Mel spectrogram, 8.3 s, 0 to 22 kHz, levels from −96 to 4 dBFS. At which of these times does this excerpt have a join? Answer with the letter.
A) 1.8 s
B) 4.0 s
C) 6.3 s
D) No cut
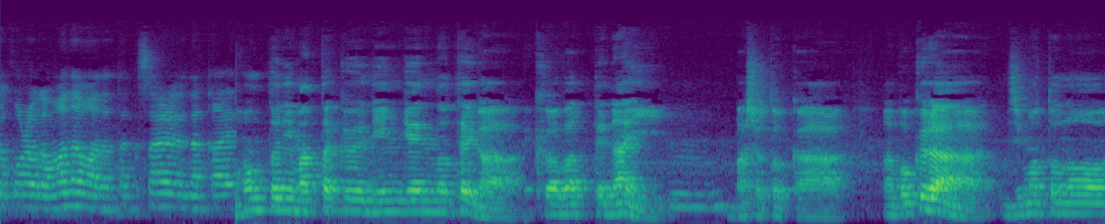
A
